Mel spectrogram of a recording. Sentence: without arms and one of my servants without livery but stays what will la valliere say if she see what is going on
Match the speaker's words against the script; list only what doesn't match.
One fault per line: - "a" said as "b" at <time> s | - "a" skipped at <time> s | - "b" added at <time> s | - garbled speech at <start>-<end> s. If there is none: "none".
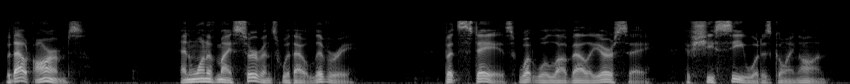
none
